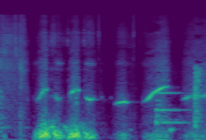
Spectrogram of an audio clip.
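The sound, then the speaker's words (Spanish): A person whistles a short, chirpy birdlike phrase of quick rising and falling notes ending in a long sliding tone, fairly loud, with no talking. “Entonces, los, mis, sí, mis pajaritos le hacen.”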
